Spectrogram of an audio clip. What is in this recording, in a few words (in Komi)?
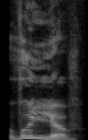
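"вылльӧв", Komi-Zyrian, female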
